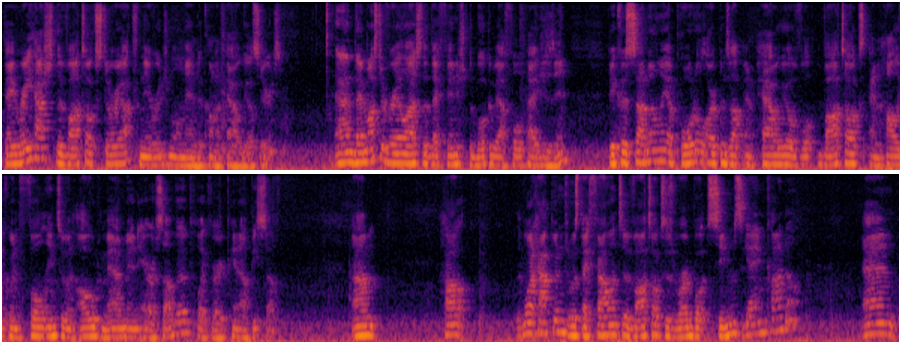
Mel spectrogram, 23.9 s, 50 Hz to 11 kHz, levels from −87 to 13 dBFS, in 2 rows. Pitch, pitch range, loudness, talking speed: 125 Hz, 110-145 Hz, -26 LUFS, 175 wpm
